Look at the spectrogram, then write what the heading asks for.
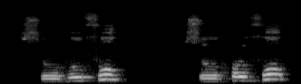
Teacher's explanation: تینوں حروف کے اوپر صرف دمہ ہے یعنی پیش ہے، تو لہذا تینوں کو 1 حرکت دیں گے او کی آواز کے ساتھ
